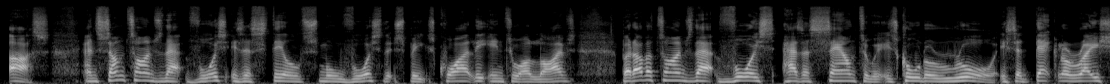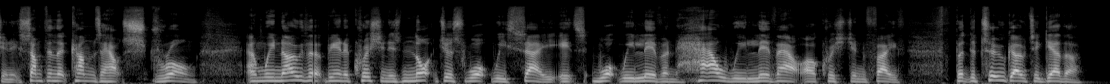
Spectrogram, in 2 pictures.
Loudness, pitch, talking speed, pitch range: -24 LUFS, 150 Hz, 185 wpm, 135-165 Hz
